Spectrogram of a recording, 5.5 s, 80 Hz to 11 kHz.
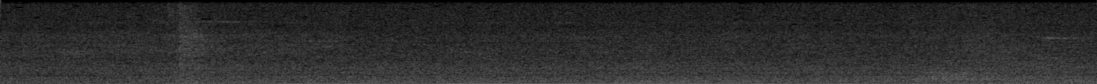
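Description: Tokyo Metro 13000 series commuter train standing at the platform, its onboard equipment giving a steady low hum that swells about a second in and eases off near the end.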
